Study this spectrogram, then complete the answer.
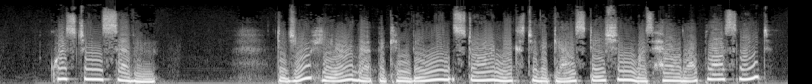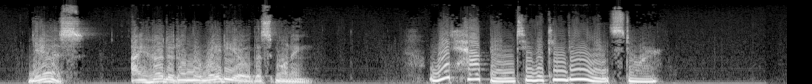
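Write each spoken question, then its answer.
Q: What happened to the convenience store?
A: It was robbed last night.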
